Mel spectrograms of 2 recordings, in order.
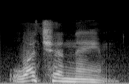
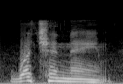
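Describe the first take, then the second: Both takes have the same delivery.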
